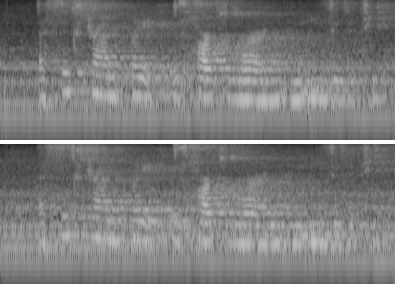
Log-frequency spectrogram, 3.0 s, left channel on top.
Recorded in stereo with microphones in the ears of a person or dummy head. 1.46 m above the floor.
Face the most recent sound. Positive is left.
turn(degrees=10)  # may be behind; listen again after turning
